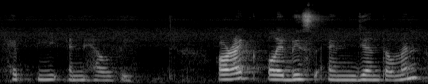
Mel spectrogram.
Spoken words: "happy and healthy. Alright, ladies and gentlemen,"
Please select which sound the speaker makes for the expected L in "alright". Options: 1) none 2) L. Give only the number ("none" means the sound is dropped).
1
